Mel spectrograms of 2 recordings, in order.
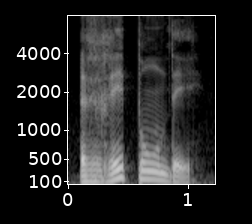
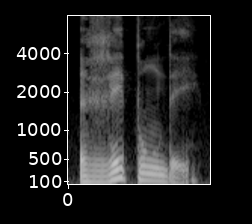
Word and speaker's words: répondez: Remember, you combine these two letters, you get the sound E. So, répondez. Vous répondez. Vous répondez.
